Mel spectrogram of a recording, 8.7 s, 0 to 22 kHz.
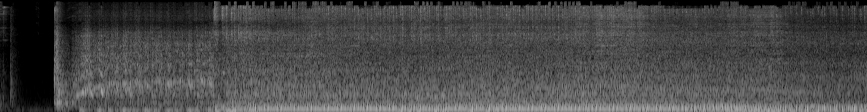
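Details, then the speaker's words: Auction riding mower with a 24 hp engine, 42-inch cut and 116 hours, which sat outside for an unknown time. With only a new battery and its old fuel, it cranks briefly with the choke pulled, catches at once, and settles into a steady, even normal idle. "she comes right to life the only thing I did to this mower was put a battery in it already had fuel in it it fired right up and it runs pretty well"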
